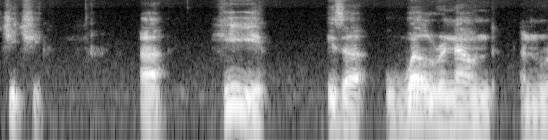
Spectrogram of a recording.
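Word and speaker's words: Tite: but what they've done under chichi t-i-t-e but pronounced chichi he is a well-renowned and reputable coach he's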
